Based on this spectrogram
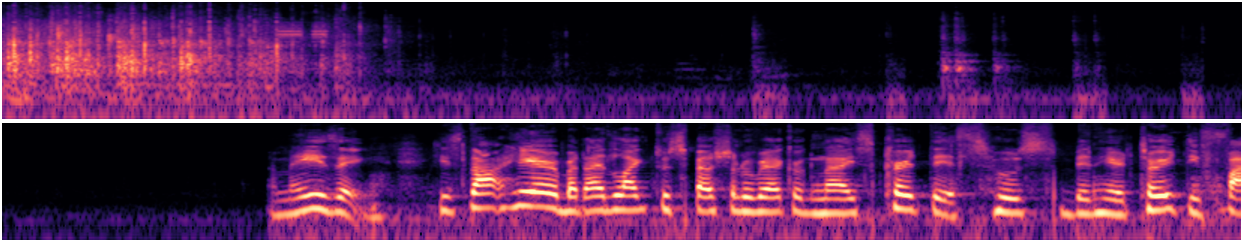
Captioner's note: applause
